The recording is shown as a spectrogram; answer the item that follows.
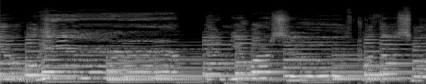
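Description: Piano playing the chorus of a 1922 popular dance song, melody over a steady chordal accompaniment.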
